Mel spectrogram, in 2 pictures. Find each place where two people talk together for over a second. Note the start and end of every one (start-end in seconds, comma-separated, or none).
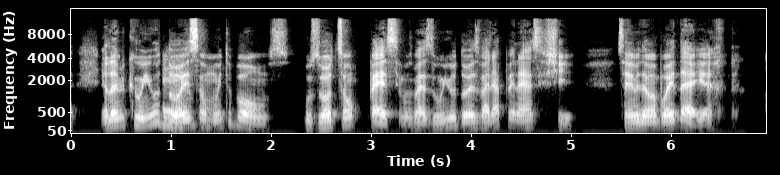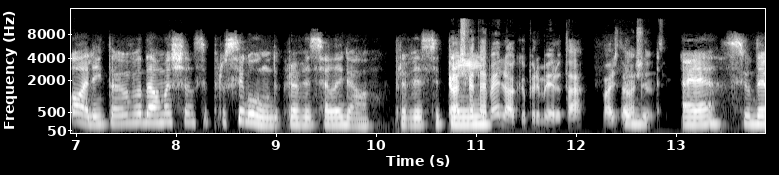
none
